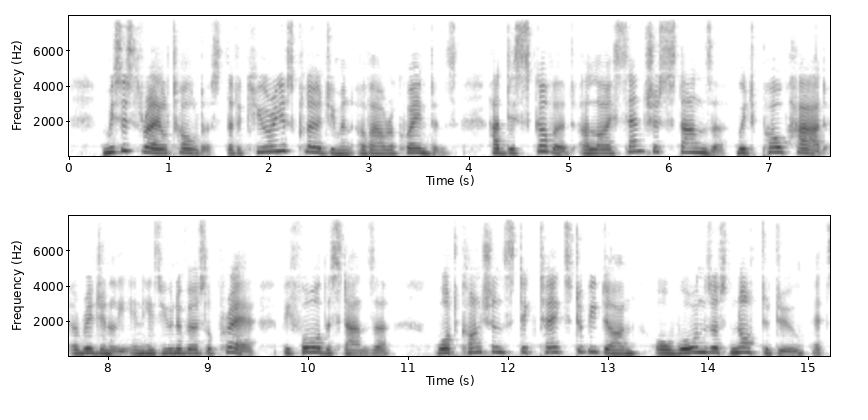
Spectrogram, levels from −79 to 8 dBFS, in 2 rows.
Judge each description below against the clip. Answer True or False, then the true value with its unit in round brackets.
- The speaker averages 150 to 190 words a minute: True (160 wpm)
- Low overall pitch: False (220 Hz)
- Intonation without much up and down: False (4.4 semitones)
